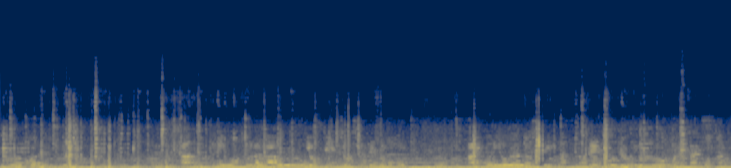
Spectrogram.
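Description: Ski boots clomp on metal stair grates.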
